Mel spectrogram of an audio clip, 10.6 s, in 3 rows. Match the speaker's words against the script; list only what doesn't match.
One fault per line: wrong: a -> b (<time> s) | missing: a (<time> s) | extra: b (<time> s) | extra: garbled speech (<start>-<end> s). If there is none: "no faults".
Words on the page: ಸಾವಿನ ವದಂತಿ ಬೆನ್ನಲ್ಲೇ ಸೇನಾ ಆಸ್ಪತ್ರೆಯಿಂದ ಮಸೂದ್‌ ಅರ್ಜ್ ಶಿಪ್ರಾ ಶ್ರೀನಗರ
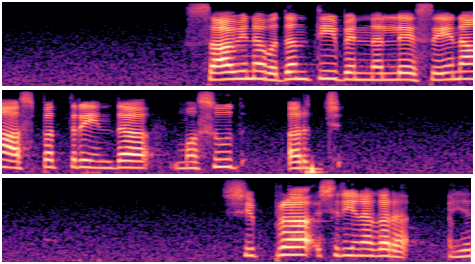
no faults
